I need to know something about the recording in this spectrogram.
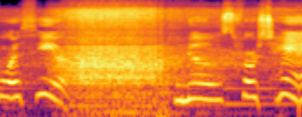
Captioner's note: tool loudly whirring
